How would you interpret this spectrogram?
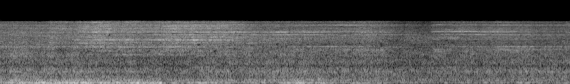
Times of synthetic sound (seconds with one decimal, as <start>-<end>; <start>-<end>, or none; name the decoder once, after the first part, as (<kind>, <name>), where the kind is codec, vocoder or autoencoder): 4.8-5.7 (vocoder, Vocos)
